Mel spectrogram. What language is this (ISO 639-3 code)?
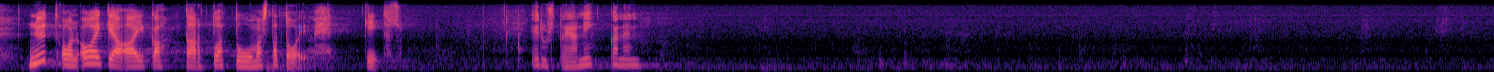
fin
